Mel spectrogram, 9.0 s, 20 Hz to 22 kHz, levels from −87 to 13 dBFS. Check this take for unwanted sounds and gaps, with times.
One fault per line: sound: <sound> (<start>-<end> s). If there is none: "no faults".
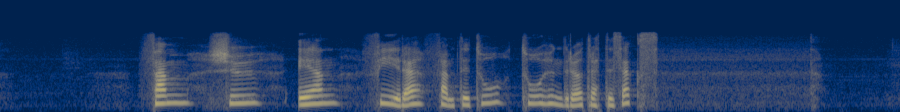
no faults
